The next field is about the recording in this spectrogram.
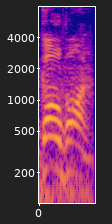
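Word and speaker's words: Goulburn: We're heading to Goldburn. Yeah. Gold Goldburn. Goldburn. It's not Goldburn. Yeah. Don't say the burn. No. Goldburn. Goldburn. So, it's Goldbon. Oh, it's not Bon, but it's like halfway between. Yeah.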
